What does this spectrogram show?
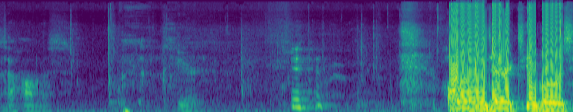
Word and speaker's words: Thomas: It's pronounced Tahamas.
